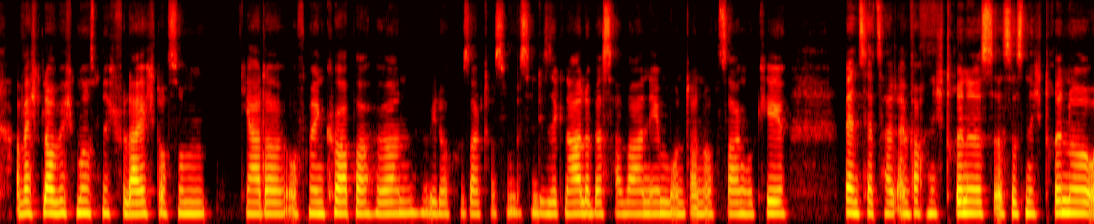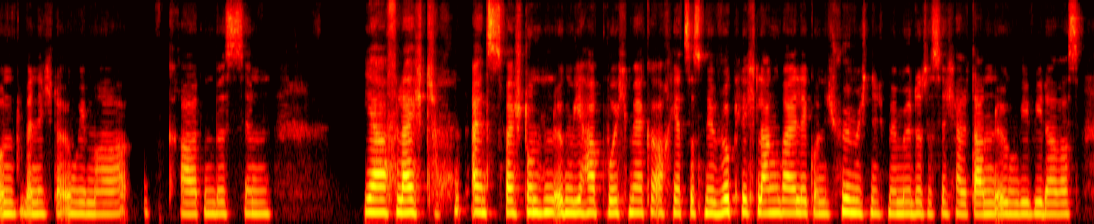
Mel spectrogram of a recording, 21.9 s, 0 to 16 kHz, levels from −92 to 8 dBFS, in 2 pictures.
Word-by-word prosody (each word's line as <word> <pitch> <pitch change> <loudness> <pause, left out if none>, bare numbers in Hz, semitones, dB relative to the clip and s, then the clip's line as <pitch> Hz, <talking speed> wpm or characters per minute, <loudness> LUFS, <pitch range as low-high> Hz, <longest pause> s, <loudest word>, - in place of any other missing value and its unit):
Aber 195 - 0
ich 195 0 -7
glaube, 195 -1 +4
ich 195 0 -11
muss 200 0 0
mich 190 -1 -5
vielleicht 185 0 +1
auch 190 - -3
so 195 +1 -5
'n 190 0 -2 0.3
ja, 190 -1 -1
da 190 0 0
auf 180 - -8
meinen 190 -1 +1
Körper 195 -1 0
hören, 190 +1 -2
wie 195 -1 -4
du 185 - -4
auch 185 0 -11
gesagt 190 -1 -7
hast, - - -7
so 215 - -10
'n - - -6
bisschen 200 0 -7
die 190 - -5
Signale 190 0 0
besser 185 0 -4
wahrnehmen 190 0 -1
und 185 0 -5
dann 185 - -2
auch 185 0 -6
sagen: 185 0 -2
„Okay, 190 +1 -1 0.6
wenn 200 -1 +4
es 190 - -1
jetzt 195 +1 -4
halt 185 -1 -2
einfach 190 0 -3
nicht 190 0 -4
drin 195 0 +3
ist, 195 0 +2
ist 180 - 0
es 190 -1 -1
nicht 190 0 -2
drinne.” 200 -1 +3
Und 190 +3 0
wenn 185 - +1
ich 185 0 -5
da - - -4
irgendwie 190 -1 -1
mal 185 0 -4 0.4
grade 185 0 -3
'n - - -1
bisschen, 190 0 -3 0.9
ja, 210 -1 +8
vielleicht 205 0 +4 0.3
1, 210 -1 +4
2 205 0 +4
Stunden 205 +1 +3
irgendwie 200 -1 +3
habe, 200 +1 +1
wo 200 - +4
ich 200 0 -4
merke: 205 0 0
„Ach, 200 - -5
jetzt 200 -1 -1
ist 200 0 -2
mir 195 -2 +3
wirklich 215 0 +3
langweilig 200 -1 +2
und 190 - -1
ich 185 - -11
fühle 220 -1 +5
mich 200 0 0
nicht 190 0 -5
mehr 190 - -1
müde.“, 190 0 0
dass 185 0 -7
ich 185 -2 -7
halt 180 -1 -3
dann 180 +1 +3
irgendwie 185 0 0
wieder 185 -1 0
was 185 0 -3
190 Hz, 230 wpm, -24 LUFS, 185-200 Hz, 0.9 s, ja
